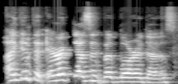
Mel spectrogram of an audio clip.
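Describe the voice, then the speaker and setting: A woman's voice: medium pitch, expressive, moderate pace, fairly bright tone, a little hiss or hum. A woman co-hosting a tarot livestream, chatting casually and laughing often. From Kentucky. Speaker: tarot reader co-host.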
